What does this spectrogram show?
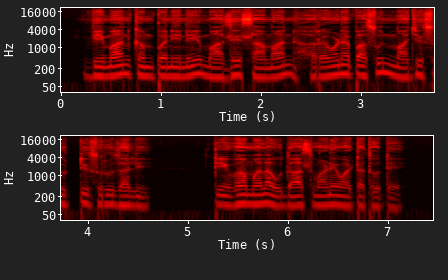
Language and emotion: Marathi, sad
